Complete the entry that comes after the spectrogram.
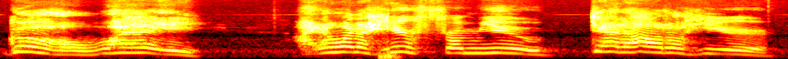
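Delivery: high, strained cry to get away; a prisoner shouting at the priest to leave; retold shout. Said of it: "the man started to shout".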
